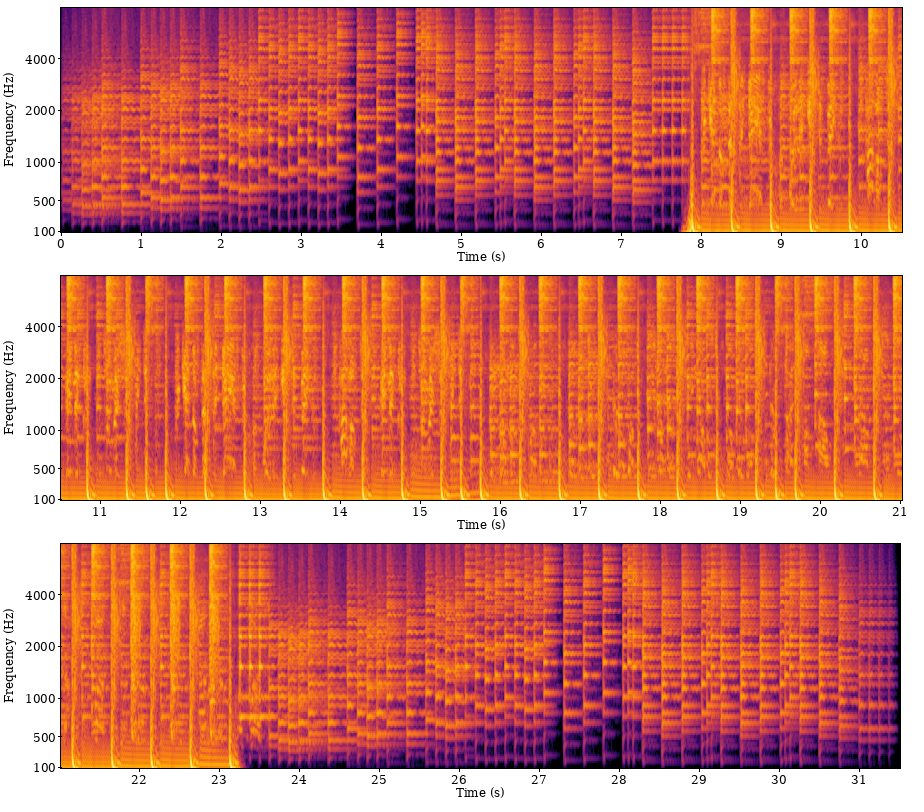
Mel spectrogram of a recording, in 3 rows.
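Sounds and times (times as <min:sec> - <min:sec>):
classical phonk house music: 0:07.4 - 0:23.8.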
